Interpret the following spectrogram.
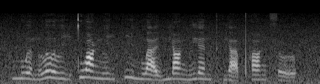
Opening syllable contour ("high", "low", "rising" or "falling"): low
